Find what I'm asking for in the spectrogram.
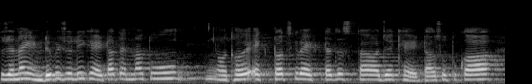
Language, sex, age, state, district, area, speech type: Goan Konkani, female, 18-30, Goa, Bardez, urban, spontaneous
